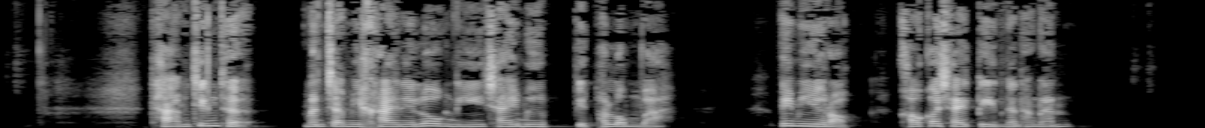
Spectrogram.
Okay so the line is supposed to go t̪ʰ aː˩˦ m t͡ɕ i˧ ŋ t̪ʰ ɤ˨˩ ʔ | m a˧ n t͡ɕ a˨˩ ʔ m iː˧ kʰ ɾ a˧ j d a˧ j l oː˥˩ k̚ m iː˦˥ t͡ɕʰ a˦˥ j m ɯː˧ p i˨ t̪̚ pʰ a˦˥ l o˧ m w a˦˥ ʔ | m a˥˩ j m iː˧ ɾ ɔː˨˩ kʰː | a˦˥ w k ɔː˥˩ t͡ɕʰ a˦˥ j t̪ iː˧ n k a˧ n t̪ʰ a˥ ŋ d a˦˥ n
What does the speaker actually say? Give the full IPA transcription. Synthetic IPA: t̪ʰ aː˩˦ m t͡ɕ i˧ ŋ t̪ʰ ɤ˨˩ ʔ | m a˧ n t͡ɕ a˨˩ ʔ m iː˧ kʰ ɾ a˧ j n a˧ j l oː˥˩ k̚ n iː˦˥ t͡ɕʰ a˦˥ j m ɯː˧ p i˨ t̪̚ pʰ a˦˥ l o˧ m w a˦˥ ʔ | m a˥˩ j m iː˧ ɾ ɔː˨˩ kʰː | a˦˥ w k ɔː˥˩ t͡ɕʰ a˦˥ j t̪ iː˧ n k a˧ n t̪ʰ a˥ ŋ n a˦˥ n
